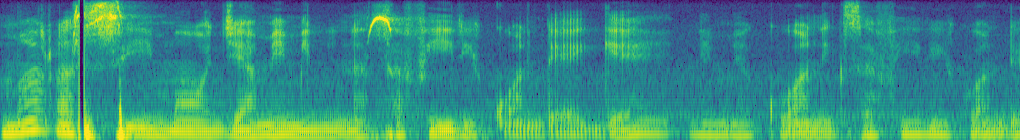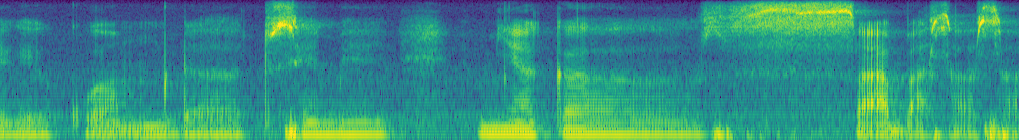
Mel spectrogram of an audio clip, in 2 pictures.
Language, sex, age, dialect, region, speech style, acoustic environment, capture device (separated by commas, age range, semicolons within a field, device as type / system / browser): Swahili, male, 45-54, Kenya - Mombasa, Kenya, relaxed, people talking; appliances, mobile / Linux / Chrome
